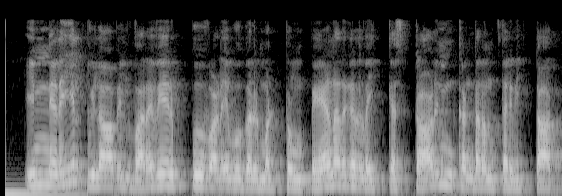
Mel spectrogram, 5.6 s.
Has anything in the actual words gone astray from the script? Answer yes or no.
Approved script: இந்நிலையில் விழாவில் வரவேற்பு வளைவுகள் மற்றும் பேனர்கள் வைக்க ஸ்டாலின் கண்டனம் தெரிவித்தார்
no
